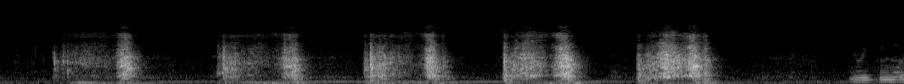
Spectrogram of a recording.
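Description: Drywall knife scraping joint compound across a patched bathroom wall, five rhythmic rasping strokes with short pauses between them, close and clear.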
